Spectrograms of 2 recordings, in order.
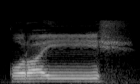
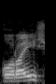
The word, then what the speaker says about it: Quraysh: Look at Quraysh, you have the ya which is silent, and you have before it is a fatha. So I did it in this case 5 harakas.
